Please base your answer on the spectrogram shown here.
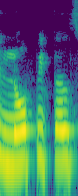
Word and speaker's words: L'Hôpital: एल हॉस्पिटल या उसे लोपितल्स rule भी बोला जाता है, प्रोनाउंस लोपितल किया जाता है, और उसे हम एल हॉस्पिटल लिखते हैं।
